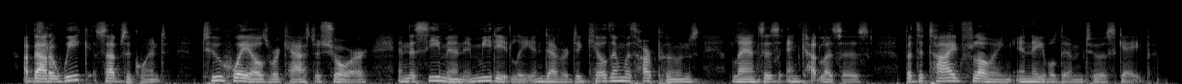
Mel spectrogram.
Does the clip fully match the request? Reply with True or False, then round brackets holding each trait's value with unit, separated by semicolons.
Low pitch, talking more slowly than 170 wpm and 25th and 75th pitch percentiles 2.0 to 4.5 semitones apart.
True (125 Hz; 150 wpm; 4.1 semitones)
